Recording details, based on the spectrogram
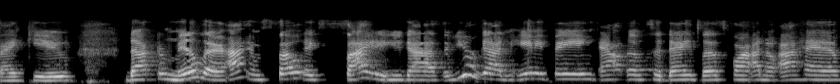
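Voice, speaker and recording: A woman speaks in a Southern US accent with ordinary pitch variation. Her pitch is fairly high. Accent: Southern twang. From US South, Memphis, Tennessee. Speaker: club officer and session host. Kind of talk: event introduction. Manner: energetic.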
